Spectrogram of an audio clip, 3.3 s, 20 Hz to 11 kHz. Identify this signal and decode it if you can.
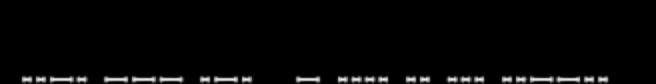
Morse code, heard as a keyed tone, about 36 wpm, 700 Hz. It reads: FOR THIS?
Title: Sentences from Top 1000 Words - Review Part 5 - 35wpm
